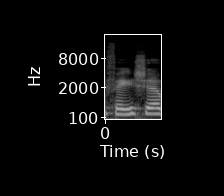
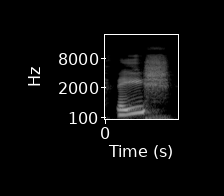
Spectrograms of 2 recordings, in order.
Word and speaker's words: Facia: It's supposed to be Facia, but a lot of people mispronounce it as Faish, and so it's like fish.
